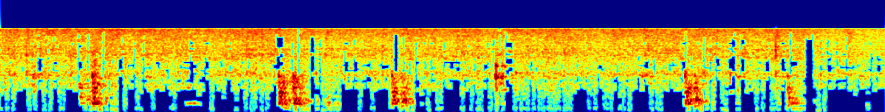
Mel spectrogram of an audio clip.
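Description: Sliced bitter gourd, shallots and dried red chillies sizzling in hot oil in a non-stick kadai, a steady hiss, with the scrape of a wooden spatula stirring them every second or so.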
